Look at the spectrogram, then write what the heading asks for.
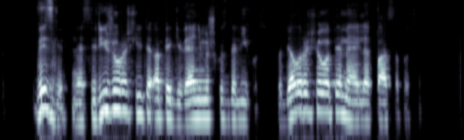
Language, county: Lithuanian, Vilnius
